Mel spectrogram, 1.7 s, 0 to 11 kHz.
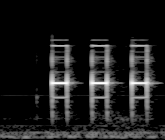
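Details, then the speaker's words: Zoll X Series Advanced monitor AED shock test with test device, energy set to 30 joules: three loud, evenly spaced electronic double-tone beeps while charging; defibrillator charging tone. "it's charging at 30 jewles once you get the shock advice button you hit shock"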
